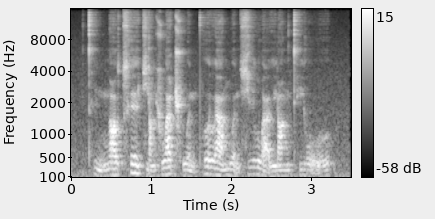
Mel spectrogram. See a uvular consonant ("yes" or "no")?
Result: no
